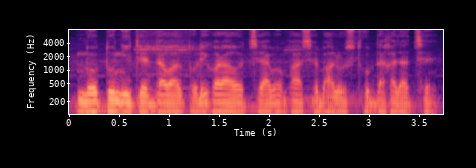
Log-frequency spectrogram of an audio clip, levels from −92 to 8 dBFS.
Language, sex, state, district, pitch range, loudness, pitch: Bengali, male, West Bengal, Cooch Behar, 95-105 Hz, -18 LUFS, 100 Hz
